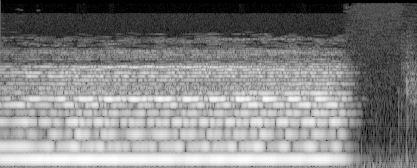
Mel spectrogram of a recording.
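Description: A single sustained D note bowed on a violin in third position with the second finger down, held steady and clear for a couple of seconds before cutting off into quiet room noise.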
